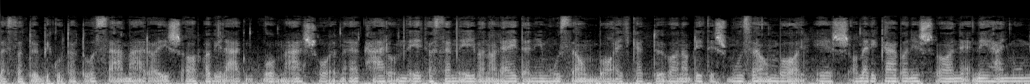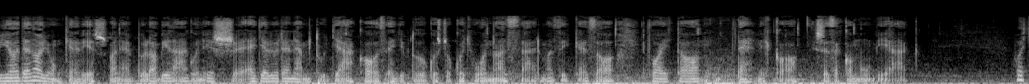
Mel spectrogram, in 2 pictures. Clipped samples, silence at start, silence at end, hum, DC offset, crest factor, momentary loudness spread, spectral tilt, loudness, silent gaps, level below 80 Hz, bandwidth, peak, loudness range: under 0.1%; 0 s; 0 s; none; under 0.1%; 14 dB; 6 LU; -5 dB/octave; -17 LUFS; none; -24 dBFS; 10.5 kHz; -2 dBFS; 3 LU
